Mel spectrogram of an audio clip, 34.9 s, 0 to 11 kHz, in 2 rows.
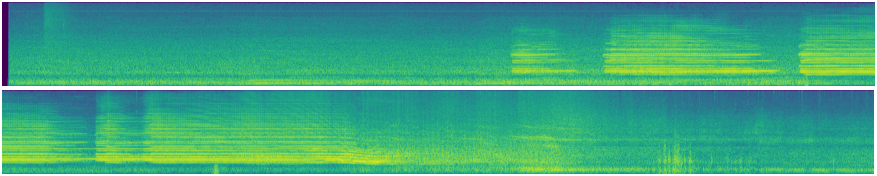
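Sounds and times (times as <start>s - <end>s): train coaches rumbling on rails: 0.2s - 34.9s
train air horn blasts: 10.2s - 25.6s.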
